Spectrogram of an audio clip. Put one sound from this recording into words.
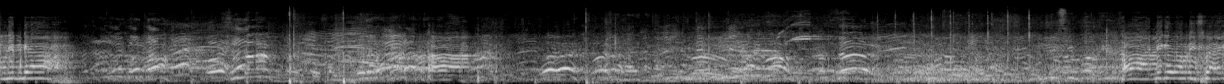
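A crowd cheers and shouts in the distance.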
